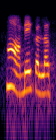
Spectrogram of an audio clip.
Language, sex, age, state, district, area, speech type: Gujarati, female, 18-30, Gujarat, Valsad, rural, conversation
